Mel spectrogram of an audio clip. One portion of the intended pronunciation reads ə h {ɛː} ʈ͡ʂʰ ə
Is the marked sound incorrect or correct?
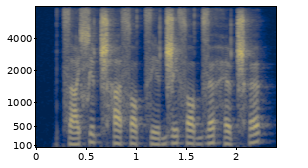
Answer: incorrect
